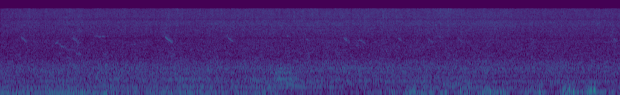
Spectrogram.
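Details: A steady, low droning hum of many honey bees in flight as they learn to fly, with faint high chirps in the background.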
